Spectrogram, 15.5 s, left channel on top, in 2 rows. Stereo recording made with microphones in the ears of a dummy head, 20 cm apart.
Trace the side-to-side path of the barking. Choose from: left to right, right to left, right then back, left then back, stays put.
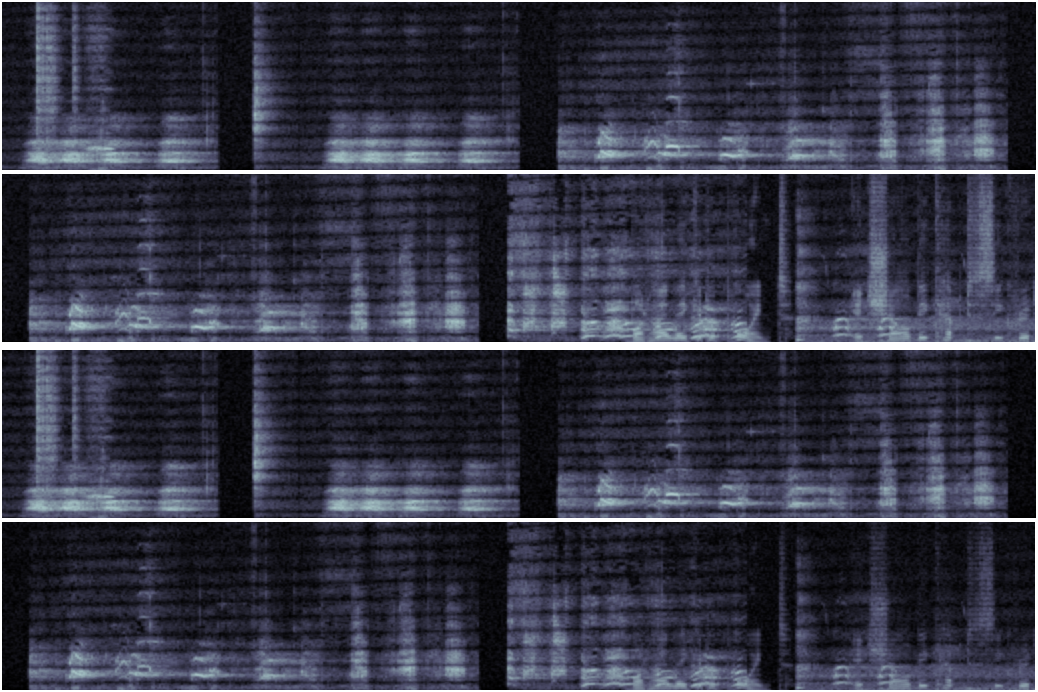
right to left.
